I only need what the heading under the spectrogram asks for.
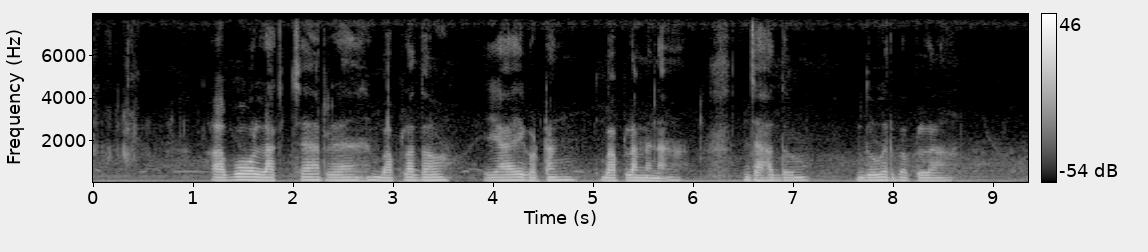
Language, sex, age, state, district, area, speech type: Santali, male, 18-30, West Bengal, Bankura, rural, spontaneous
